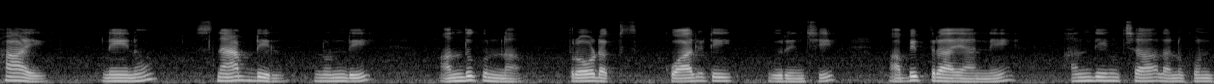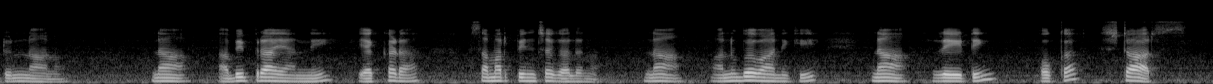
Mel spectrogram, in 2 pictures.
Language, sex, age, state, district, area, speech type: Telugu, female, 45-60, Andhra Pradesh, Bapatla, rural, read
